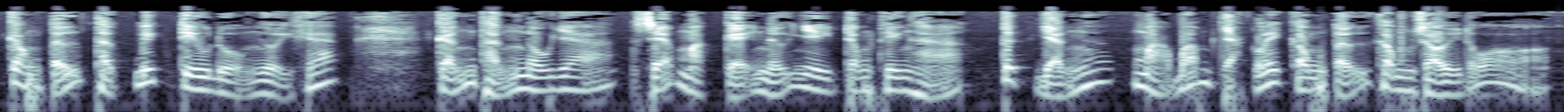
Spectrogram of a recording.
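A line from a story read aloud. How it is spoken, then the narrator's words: Giggling behind hand. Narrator (Vietnamese): Lan Di đưa tay che miệng cười khúc khích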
